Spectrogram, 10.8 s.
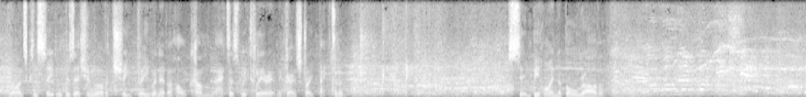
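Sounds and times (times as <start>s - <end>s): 
football crowd reacting: 0.0s - 10.7s
speech: 0.2s - 5.1s, 6.8s - 8.8s.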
